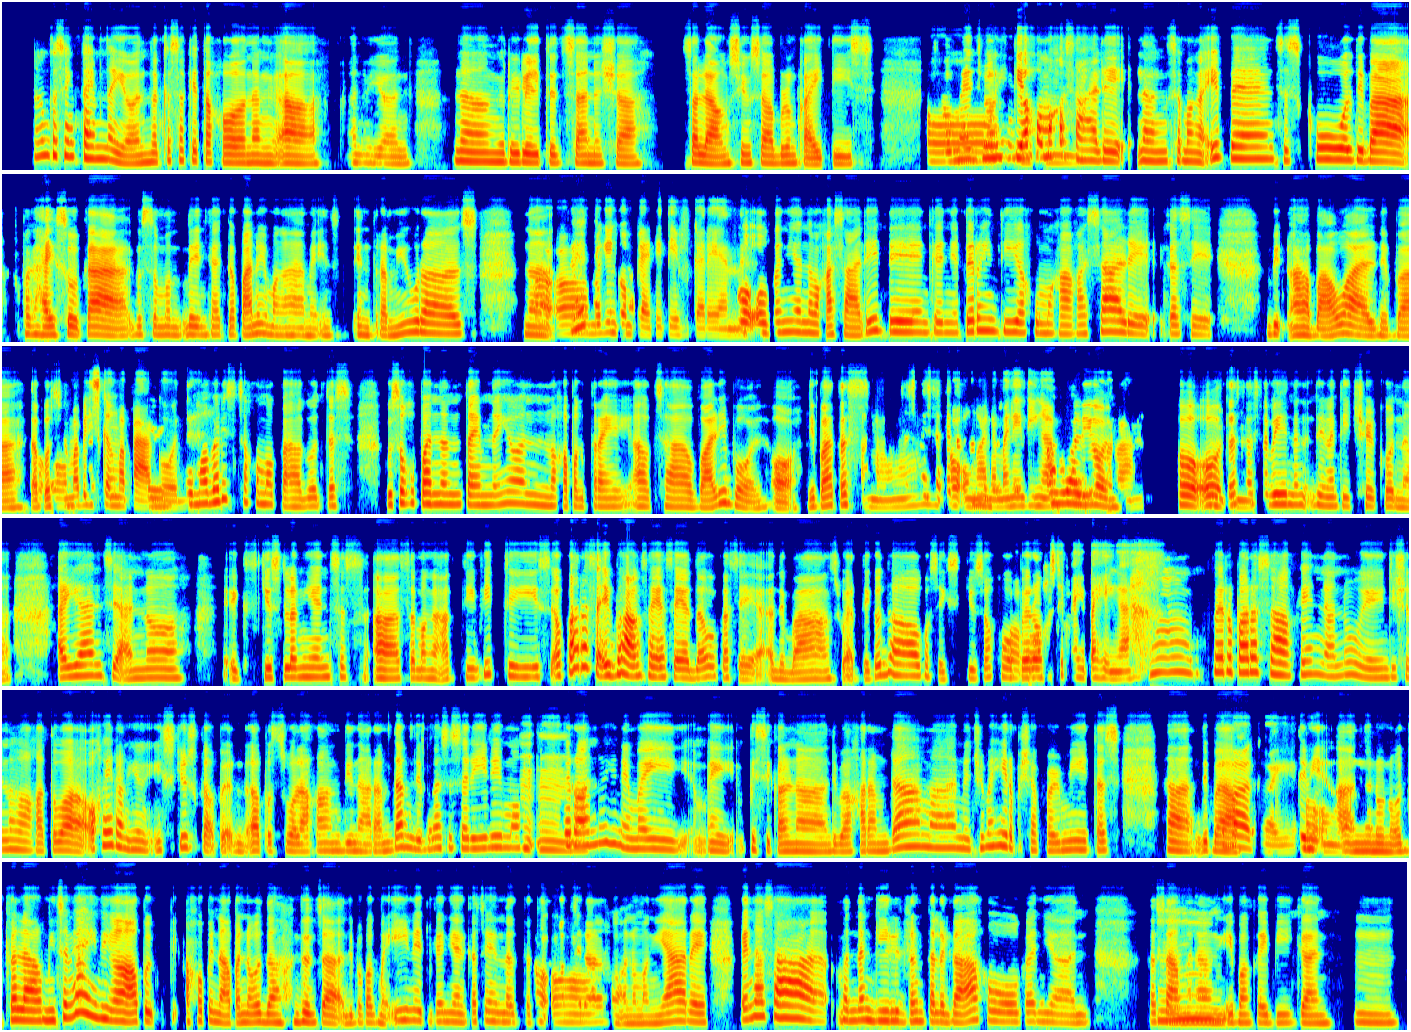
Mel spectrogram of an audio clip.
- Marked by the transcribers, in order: other noise; tapping
- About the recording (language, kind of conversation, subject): Filipino, podcast, Ano ang pinakamahalagang aral na natutunan mo sa buhay?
